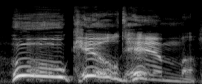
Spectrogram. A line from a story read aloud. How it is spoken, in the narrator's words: He roars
